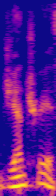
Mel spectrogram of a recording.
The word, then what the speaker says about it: Gentry: Is that how you pronounce it? Gentry? – It is Gentry, yes.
